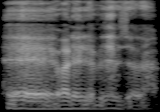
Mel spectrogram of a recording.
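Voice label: whisper; reaperman; giants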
